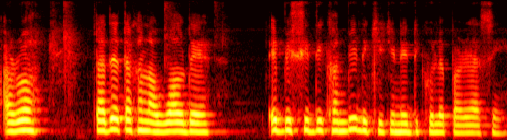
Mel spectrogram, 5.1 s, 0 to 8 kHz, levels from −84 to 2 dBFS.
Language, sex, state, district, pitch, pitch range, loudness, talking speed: Nagamese, male, Nagaland, Kohima, 195 Hz, 185-215 Hz, -15 LUFS, 200 wpm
